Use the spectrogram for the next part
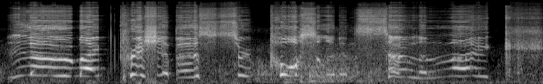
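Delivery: very high, drawn-out tragic wail; melodramatic tsunami. Acted. Tsunami lamenting to Debbie, high theatrical wail. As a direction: declaim it slowly like a wailing poet.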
